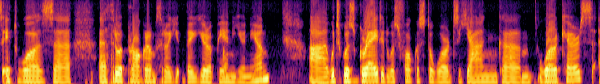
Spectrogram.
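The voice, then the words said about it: Greek accent. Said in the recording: “as you can tell from my accent, I'm not from the U.S., so I was born in Greece”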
